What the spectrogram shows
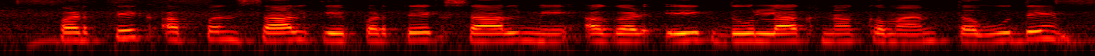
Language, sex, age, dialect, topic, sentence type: Magahi, female, 25-30, Western, banking, question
